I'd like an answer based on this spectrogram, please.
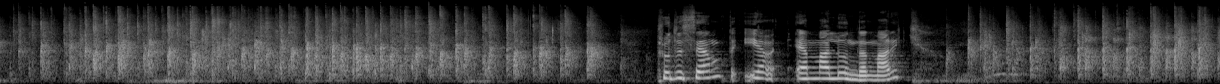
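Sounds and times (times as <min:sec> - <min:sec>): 
applause: 0:00.0 - 0:06.4, 0:09.4 - 0:12.1
speech: 0:06.6 - 0:09.2.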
